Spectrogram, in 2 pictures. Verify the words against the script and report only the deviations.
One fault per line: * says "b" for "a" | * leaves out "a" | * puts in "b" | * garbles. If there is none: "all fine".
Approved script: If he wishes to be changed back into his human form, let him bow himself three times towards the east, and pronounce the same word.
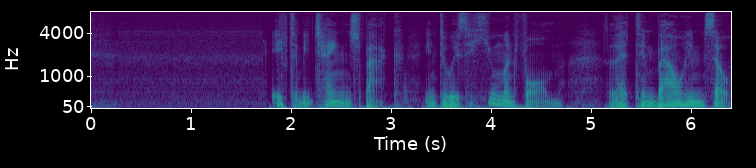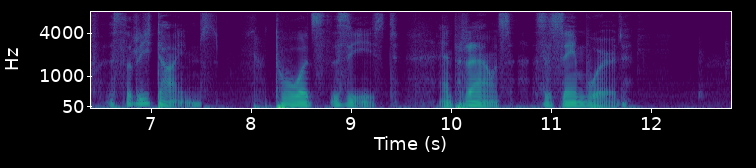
* leaves out "he wishes"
